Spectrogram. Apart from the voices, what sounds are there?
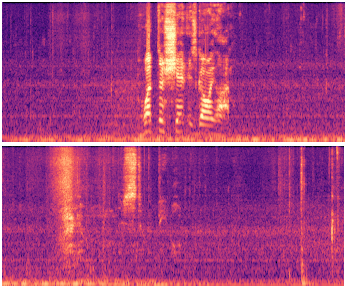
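road traffic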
